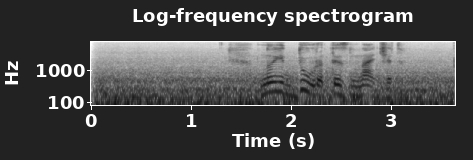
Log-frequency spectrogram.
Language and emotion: Russian, angry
